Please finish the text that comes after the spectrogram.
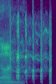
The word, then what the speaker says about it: Un: Un is the young. Un Un's sounds the current, yeah. rhymes with young.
